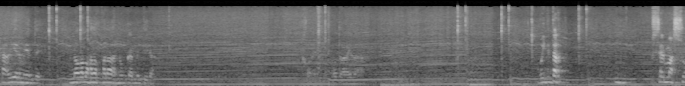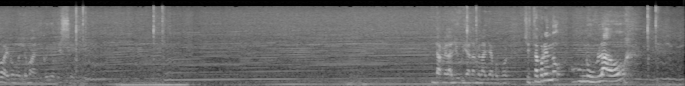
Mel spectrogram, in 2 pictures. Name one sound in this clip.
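A racing car engine whines steadily, shifting pitch as gears change.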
